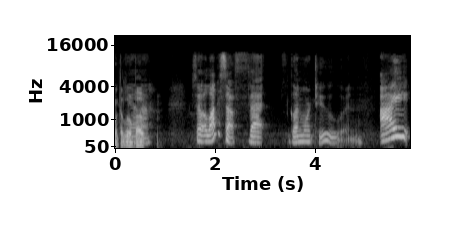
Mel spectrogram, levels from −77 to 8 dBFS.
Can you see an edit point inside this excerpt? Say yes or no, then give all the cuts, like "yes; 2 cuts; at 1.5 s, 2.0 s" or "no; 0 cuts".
no; 0 cuts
